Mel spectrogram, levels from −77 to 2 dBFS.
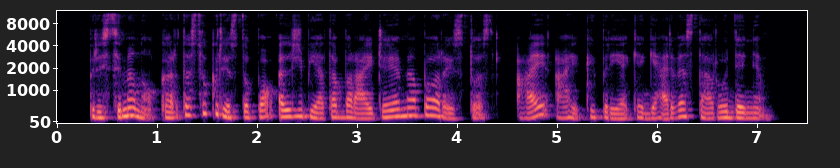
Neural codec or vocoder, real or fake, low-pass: none; real; 10.8 kHz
